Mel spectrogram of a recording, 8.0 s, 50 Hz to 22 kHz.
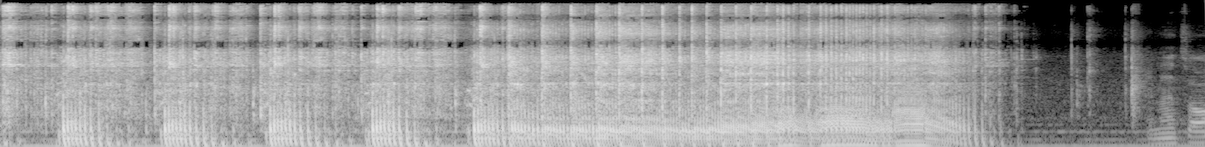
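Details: Echo CS-310 chainsaw, about three years old, warm, no choke, clean carburetor, idle and high/low screws adjusted. It fires in bursts only on primer-bulb prime, runs raggedly a few seconds, then dies; it seems fuel-starved. Cause suspected, not confirmed.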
